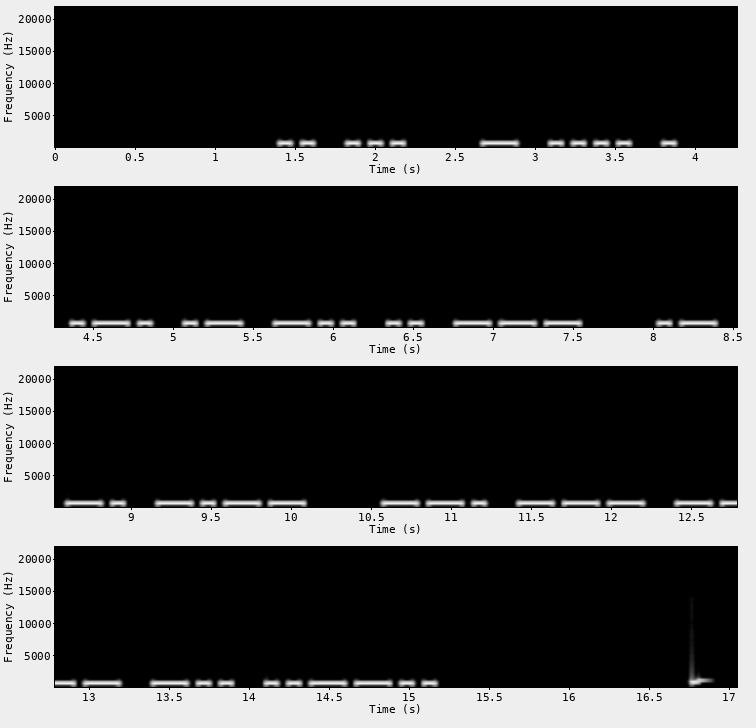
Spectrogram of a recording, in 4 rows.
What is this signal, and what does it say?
Morse code, heard as a keyed tone, about 17 wpm, 700 Hz. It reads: IS THE RADIO ANY GOOD?
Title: Sentences from Top 1000 Words - Review Part 3 - 17wpm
